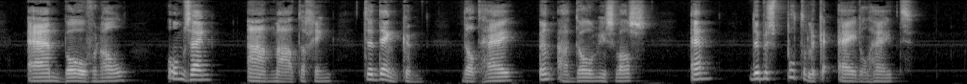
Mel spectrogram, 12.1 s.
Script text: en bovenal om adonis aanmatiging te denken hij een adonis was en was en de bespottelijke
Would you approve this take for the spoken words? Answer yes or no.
no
